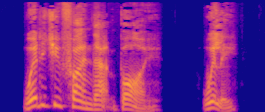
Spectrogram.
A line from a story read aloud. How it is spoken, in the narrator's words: Octavia asked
